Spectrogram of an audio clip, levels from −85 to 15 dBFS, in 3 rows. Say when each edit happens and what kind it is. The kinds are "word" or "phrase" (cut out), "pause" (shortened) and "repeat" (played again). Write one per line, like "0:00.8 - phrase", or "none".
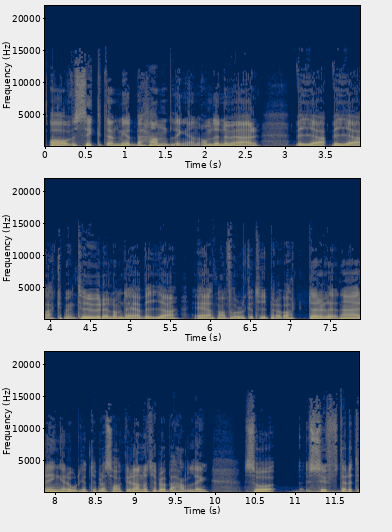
0:03.5 - repeat
0:05.7 - pause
